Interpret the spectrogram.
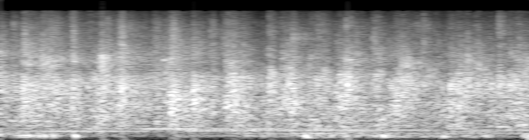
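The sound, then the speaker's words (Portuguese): A standing audience claps their hands together in praise of the Lord, in a dense, sustained burst of applause, many overlapping claps blending into a steady, loud wash of noise with no voices standing out. “Louve ao Senhor com as suas palmas.”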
